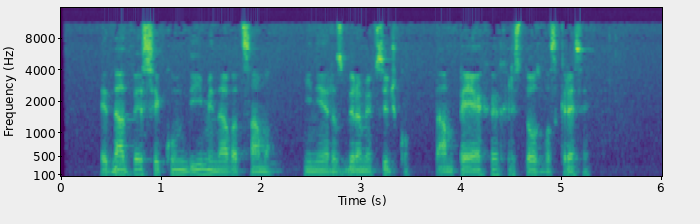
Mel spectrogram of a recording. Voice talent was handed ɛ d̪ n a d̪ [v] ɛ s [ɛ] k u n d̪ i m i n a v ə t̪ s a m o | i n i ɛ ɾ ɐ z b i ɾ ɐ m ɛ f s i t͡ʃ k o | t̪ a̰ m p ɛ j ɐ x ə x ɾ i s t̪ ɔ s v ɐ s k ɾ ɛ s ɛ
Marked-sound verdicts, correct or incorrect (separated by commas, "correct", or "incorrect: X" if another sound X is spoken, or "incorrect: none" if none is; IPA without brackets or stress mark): correct, correct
